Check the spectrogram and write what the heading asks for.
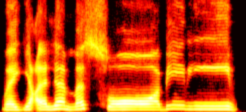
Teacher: स्वाद मोटा है और खड़ी जबर के साथ है, और दो स्वाद है, तशदीद लगी हुई है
